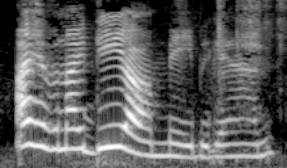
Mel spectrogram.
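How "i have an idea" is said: high, eager call. A narrator's reading. May trying to get the family's attention, calling out. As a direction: pipe up over the noise.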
